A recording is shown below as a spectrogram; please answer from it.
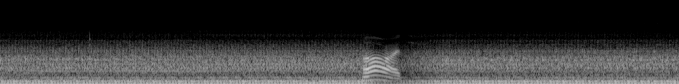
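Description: An engine fitted with Solex 44PHH carburetors, warmed up to temperature, idles with a steady low rumble throughout; a short voice briefly cuts in near the middle.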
